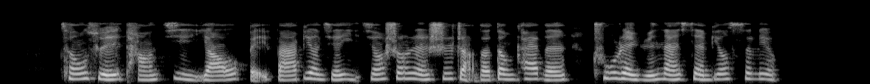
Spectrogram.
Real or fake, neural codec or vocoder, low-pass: fake; vocoder, 22.05 kHz, 80 mel bands, HiFi-GAN; 7.2 kHz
